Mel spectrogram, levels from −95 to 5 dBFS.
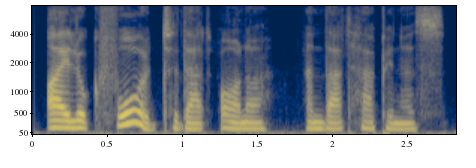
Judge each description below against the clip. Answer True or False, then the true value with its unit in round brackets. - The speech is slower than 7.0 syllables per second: True (5.5 syllables/s)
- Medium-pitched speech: True (155 Hz)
